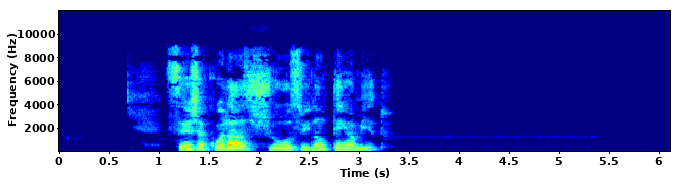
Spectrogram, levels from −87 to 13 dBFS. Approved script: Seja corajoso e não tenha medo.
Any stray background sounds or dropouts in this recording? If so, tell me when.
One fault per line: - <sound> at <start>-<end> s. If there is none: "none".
none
